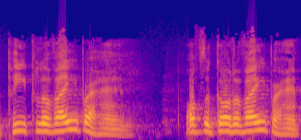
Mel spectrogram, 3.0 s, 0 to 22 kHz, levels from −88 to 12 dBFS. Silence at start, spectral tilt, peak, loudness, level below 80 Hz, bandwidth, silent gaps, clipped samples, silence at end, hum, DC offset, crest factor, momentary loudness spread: 0.1 s; -5.5 dB/octave; 0 dBFS; -11 LUFS; -52 dBFS; 11 kHz; none; 0.3%; 0 s; none; under 0.1%; 12 dB; 13 LU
